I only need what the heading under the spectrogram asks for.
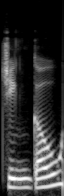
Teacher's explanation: when you say Jingo your lips will get small and then come back and make a w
